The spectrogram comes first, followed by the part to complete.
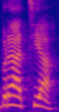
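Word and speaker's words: братья: For example, look at the word bratia. Here stress is on the first syllable, not on the ending.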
